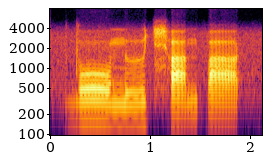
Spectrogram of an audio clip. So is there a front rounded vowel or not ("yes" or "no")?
no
